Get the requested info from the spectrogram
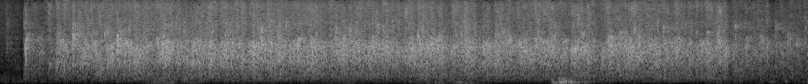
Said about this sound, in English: I'm sure you recognize by the strength of the applause that was much appreciated.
